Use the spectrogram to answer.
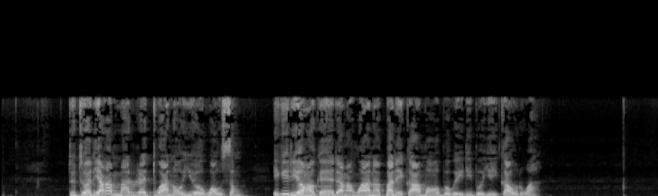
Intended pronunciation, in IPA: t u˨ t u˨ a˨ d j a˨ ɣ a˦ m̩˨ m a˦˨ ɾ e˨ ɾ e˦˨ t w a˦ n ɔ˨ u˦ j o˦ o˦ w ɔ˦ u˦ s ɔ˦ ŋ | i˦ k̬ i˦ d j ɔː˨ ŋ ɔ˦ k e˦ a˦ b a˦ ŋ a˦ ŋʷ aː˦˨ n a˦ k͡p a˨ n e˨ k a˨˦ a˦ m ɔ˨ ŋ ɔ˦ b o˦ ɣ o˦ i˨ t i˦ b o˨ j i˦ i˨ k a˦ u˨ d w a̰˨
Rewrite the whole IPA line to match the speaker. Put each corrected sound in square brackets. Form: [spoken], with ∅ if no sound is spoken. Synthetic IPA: t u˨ t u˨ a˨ d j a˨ ɣ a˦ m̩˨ m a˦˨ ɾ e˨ ɾ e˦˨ t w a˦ n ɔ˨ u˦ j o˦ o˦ w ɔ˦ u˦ s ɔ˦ ŋ | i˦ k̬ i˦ d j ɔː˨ ŋ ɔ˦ k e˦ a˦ [d] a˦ ŋ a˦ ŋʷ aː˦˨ n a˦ k͡p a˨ n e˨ k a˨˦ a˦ m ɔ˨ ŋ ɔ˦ b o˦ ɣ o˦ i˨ [d] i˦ b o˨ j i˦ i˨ k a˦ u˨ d w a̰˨

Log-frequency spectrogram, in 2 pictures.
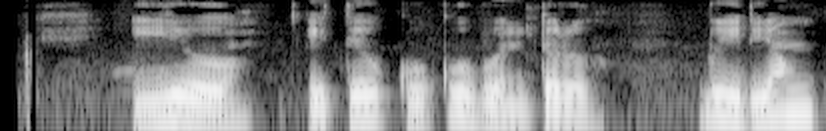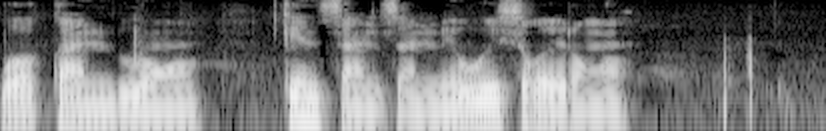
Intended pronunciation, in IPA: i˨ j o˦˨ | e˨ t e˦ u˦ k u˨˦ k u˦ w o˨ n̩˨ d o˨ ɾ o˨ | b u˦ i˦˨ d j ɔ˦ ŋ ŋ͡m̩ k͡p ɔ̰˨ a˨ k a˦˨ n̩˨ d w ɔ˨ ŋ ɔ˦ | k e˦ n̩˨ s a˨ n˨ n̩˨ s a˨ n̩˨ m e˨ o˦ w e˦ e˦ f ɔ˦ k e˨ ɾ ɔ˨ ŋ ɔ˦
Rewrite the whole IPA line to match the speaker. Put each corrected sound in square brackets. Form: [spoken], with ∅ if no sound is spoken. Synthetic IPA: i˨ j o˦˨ | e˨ t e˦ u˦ k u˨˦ k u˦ [b] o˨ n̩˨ [t] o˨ ɾ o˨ | b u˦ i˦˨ d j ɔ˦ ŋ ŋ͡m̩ k͡p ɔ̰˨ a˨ k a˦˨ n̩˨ d w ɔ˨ ŋ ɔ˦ | k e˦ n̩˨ s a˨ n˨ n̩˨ s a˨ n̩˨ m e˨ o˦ w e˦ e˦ [s] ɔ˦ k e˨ ɾ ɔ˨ ŋ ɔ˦

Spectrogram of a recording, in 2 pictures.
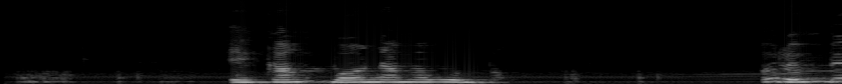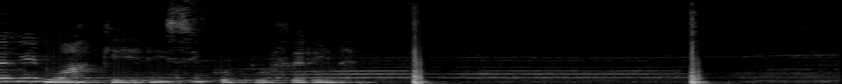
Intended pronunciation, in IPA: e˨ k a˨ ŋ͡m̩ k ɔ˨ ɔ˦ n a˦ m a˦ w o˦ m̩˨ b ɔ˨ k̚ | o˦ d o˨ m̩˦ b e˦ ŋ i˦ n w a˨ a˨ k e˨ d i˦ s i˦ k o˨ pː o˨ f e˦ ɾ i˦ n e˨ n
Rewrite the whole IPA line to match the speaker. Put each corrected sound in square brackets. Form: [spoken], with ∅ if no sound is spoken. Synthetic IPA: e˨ k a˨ ŋ͡m̩ [k͡p] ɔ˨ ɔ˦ n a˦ m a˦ w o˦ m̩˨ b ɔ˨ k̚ | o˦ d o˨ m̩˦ b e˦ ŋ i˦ n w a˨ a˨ k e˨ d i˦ s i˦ k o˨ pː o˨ f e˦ ɾ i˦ n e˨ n

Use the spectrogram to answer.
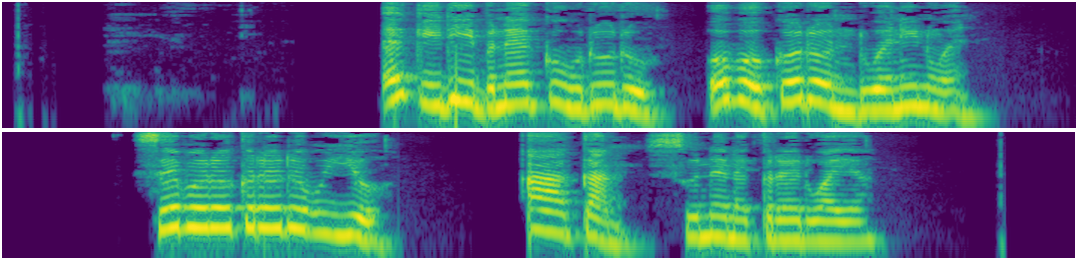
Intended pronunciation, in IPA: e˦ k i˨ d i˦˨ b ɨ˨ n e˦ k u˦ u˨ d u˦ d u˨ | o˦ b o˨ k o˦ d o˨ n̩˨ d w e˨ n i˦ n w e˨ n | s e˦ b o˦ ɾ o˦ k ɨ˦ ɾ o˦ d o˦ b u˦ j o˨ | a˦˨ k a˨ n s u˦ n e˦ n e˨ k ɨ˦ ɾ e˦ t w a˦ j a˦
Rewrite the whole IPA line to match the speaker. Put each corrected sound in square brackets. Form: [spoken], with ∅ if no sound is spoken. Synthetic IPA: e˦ k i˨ d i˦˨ b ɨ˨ n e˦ k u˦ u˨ d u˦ d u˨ | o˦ b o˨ k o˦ d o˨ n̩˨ d w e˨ n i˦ n w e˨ n | s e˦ b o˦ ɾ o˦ k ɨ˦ ɾ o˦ d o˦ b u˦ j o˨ | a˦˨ k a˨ n s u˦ n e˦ n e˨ k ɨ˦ ɾ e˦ [d] w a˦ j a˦

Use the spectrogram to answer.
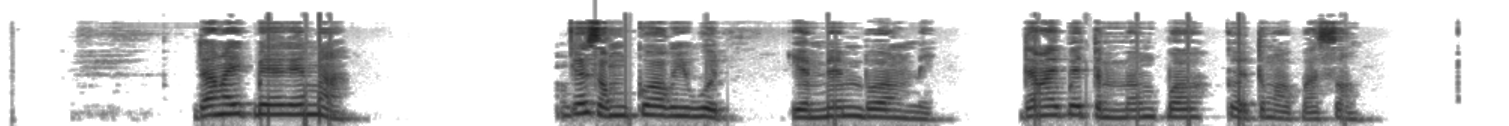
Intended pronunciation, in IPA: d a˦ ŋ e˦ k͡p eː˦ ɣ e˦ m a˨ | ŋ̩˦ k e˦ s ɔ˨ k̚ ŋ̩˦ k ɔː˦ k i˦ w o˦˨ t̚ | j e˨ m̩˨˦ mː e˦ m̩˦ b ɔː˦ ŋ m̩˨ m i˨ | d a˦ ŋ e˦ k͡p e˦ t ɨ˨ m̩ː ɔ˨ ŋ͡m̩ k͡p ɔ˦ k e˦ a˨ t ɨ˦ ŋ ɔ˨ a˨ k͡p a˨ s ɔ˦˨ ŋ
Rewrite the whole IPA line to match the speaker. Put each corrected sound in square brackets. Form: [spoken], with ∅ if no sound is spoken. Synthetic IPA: d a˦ ŋ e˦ k͡p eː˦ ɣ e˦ m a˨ | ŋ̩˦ k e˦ s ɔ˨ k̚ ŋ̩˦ k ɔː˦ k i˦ w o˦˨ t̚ | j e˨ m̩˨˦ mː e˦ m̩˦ b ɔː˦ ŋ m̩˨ m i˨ | d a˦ ŋ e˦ k͡p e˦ t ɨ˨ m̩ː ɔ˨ ŋ͡m̩ k͡p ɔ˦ k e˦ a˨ t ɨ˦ ŋ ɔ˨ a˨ k͡p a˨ s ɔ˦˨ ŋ

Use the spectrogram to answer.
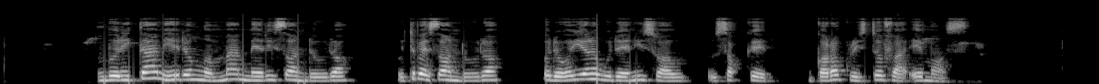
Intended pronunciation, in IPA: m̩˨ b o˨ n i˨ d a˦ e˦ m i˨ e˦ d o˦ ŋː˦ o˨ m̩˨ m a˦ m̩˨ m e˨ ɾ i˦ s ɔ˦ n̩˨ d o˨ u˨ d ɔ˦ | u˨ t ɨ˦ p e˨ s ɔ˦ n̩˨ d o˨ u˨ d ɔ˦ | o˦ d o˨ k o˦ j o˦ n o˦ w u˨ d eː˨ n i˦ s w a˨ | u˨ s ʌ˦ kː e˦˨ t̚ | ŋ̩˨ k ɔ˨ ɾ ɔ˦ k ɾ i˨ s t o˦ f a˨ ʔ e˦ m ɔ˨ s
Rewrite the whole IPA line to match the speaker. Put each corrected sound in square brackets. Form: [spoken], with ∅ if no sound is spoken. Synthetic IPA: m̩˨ b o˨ n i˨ [t] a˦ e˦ m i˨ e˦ d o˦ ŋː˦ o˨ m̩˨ m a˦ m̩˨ m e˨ ɾ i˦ s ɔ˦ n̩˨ d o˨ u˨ d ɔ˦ | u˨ t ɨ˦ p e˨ s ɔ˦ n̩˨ d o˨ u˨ d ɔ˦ | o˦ d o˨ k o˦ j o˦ n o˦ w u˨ d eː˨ n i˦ s w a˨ | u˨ s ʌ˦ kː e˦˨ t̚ | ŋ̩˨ k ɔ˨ ɾ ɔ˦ k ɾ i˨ s t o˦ f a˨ ʔ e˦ m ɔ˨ s

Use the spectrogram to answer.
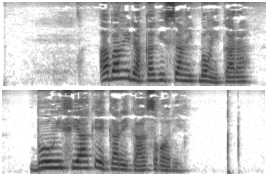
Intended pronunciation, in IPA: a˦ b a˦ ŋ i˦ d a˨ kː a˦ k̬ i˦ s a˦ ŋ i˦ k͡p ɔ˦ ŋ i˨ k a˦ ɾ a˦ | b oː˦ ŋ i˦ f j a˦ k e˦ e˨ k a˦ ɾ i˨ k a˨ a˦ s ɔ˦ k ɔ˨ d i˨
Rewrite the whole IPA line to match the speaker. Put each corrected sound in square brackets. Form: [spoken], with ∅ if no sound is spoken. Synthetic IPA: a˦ b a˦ ŋ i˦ d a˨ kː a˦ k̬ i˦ s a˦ ŋ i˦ k͡p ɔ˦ ŋ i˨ k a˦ ɾ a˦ | b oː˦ ŋ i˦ f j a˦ k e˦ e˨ k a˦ ɾ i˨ k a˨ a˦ s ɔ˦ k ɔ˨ d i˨

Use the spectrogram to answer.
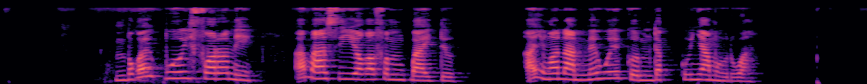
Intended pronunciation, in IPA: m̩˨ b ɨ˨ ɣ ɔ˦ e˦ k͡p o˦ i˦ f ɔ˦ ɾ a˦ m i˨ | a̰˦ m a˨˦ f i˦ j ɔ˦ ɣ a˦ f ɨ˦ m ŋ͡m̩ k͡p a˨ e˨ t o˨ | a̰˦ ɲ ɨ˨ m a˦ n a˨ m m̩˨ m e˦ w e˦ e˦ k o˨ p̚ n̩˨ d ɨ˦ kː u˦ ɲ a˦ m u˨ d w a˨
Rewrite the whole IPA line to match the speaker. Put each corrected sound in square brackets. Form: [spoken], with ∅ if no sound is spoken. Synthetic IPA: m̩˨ b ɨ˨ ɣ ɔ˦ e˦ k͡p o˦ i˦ f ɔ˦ ɾ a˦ m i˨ | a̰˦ m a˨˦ [s] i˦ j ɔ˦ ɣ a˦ f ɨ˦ m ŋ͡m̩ k͡p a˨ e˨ t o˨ | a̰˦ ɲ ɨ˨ [ŋ] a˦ n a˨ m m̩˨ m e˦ w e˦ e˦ k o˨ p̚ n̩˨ d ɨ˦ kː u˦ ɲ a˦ m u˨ d w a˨

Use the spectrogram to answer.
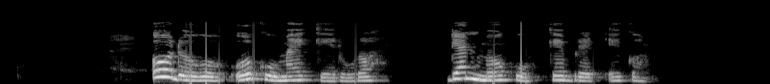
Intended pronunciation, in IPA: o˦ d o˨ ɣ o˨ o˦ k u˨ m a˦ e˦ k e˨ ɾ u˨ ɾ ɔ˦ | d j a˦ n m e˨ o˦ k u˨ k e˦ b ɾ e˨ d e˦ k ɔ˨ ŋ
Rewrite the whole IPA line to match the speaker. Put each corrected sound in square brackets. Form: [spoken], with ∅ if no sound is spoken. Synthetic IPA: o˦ d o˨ ɣ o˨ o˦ k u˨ m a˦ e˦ k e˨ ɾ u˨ ɾ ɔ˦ | d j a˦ n m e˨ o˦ k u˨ k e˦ b ɾ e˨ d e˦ k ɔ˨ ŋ

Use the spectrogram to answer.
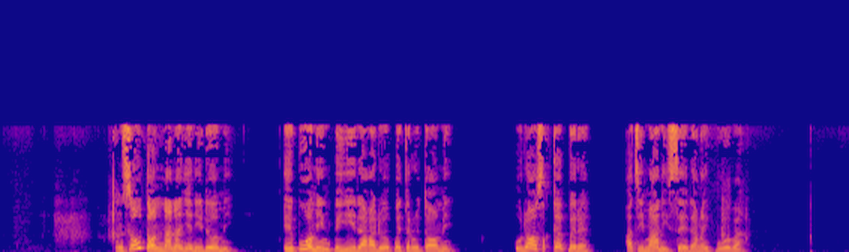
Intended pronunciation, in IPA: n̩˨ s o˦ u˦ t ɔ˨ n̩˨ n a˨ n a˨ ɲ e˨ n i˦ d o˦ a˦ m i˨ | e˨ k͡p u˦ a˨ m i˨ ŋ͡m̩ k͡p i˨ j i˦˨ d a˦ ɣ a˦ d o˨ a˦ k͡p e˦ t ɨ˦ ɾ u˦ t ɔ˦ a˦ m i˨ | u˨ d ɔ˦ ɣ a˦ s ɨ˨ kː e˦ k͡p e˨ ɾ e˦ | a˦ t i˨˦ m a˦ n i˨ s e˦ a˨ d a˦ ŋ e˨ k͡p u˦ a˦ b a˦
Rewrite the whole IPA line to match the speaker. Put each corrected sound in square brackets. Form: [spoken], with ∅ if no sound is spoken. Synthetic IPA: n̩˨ s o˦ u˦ t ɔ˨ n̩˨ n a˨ n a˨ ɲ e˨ n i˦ d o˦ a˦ m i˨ | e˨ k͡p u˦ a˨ m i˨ ŋ͡m̩ k͡p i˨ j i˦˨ d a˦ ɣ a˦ d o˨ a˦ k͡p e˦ t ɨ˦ ɾ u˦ t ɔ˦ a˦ m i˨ | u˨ d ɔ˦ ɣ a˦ s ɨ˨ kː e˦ k͡p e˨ ɾ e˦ | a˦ t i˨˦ m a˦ n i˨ s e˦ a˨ d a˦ ŋ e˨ k͡p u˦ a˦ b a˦

